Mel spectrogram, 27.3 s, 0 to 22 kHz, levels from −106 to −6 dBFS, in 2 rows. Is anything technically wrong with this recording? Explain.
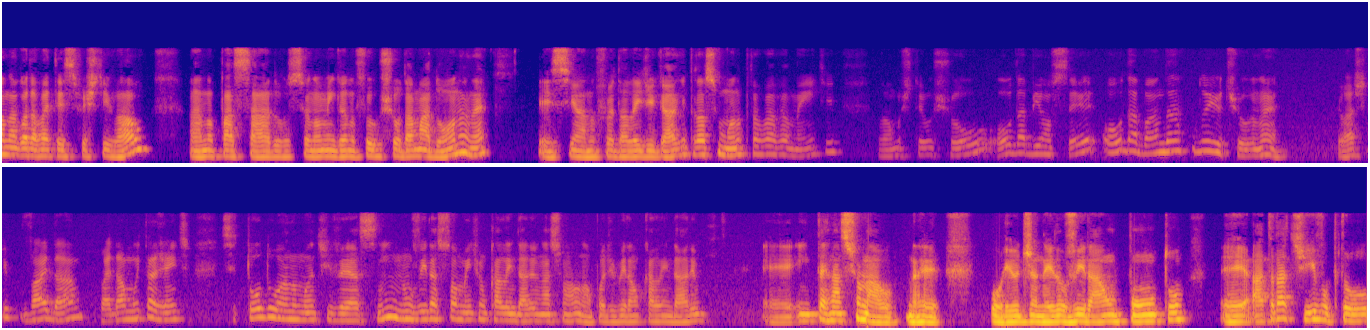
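Yes. The level control of the recording chain is audibly pumping.

Automatic gain rising occurs from 7.5 to 15.67 s. Around 7 s the talker moves away, and the input drops by about 24 dB. The control slowly adds about 17 dB to compensate. Voice and room noise swell together. Two shorter rises follow, about 6 dB from 22.39 to 23.23 s and about 4 dB from 26.31 to 26.74 s.

Automatic gain falling runs from 22.02 to 27.27 s. Near 21.5 s the talker moves. The control lowers gain by about 11 dB. The voice sinks along with its background.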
